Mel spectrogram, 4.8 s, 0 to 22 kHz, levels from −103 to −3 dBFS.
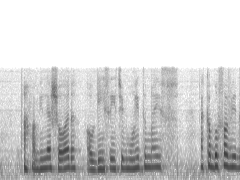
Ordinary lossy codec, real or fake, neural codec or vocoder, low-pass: none; fake; codec, 16 kHz, 0.8 kbps, ZipCodec; 5.4 kHz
